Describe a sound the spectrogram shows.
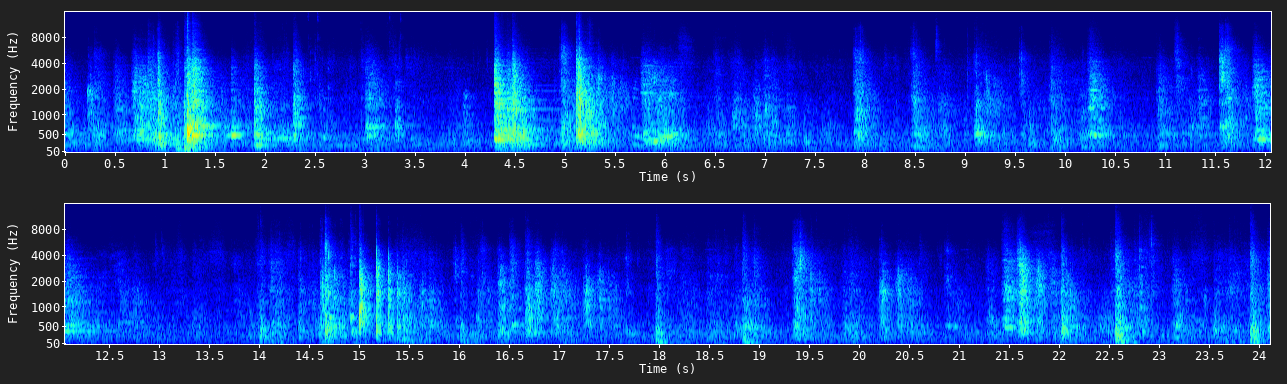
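Foosball rods rattle and slide as players spin and shift them.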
